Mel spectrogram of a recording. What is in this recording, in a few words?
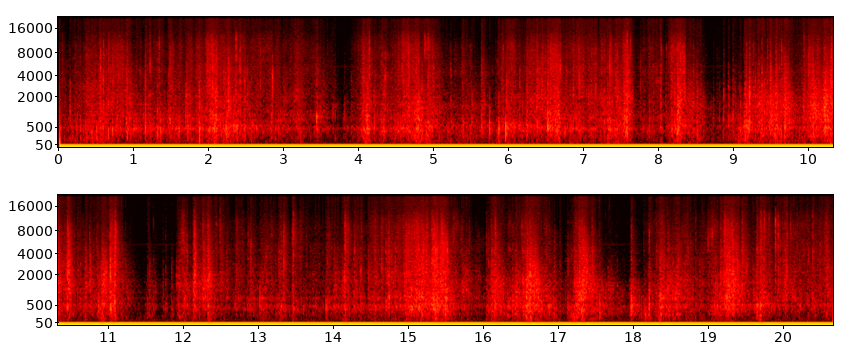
newspaper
